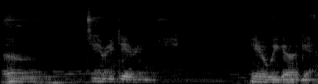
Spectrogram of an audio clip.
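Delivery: murmuring softly under breath. Reading a story aloud, Mister Wonka despairs quietly: murmuring softly under his breath. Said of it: "murmuring softly under his breath".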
